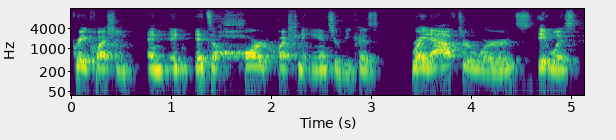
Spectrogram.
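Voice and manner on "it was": ordinary talk, nothing marked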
